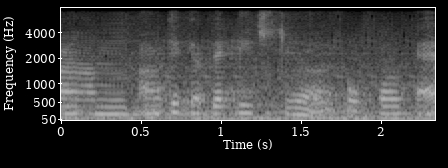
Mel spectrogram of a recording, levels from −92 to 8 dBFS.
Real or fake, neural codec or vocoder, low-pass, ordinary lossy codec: fake; codec, 24 kHz, 0.9 kbps, WavTokenizer, medium music audio release; 7.2 kHz; none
